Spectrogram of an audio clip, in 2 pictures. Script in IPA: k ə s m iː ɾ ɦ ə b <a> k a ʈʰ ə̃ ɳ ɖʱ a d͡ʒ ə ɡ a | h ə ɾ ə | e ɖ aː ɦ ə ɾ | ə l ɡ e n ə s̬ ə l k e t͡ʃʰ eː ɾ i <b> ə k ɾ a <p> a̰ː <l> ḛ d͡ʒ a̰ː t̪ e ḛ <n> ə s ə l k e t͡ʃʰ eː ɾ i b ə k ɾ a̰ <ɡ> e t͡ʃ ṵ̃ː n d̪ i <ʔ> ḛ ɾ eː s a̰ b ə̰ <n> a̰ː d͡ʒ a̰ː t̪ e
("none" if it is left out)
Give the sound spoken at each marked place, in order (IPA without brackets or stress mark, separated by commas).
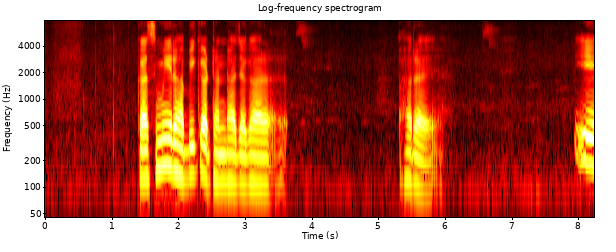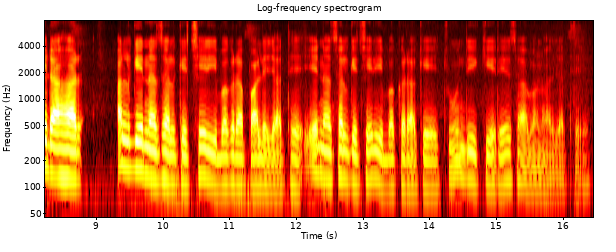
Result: i, b, p, l, n, k, k, n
